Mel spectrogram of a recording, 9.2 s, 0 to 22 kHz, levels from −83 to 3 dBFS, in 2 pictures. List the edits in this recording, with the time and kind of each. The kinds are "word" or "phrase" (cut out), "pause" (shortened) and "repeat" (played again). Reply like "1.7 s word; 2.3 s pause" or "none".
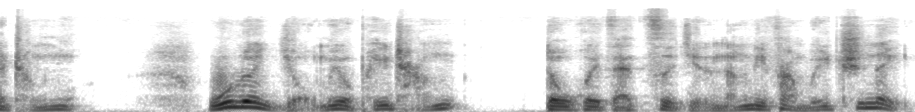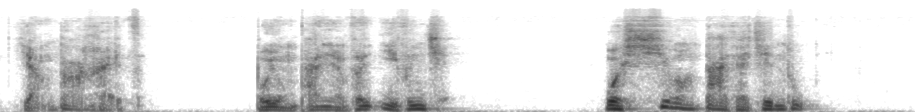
none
